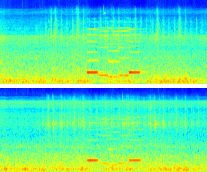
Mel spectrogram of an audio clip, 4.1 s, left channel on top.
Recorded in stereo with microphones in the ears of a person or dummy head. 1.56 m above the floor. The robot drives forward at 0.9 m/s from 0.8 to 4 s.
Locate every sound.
1.7 s a doorbell: 70° left (ahead or behind), 4.5 m; by 2.9 s 60° left (ahead or behind), 5 m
